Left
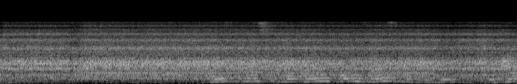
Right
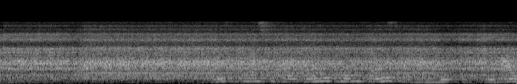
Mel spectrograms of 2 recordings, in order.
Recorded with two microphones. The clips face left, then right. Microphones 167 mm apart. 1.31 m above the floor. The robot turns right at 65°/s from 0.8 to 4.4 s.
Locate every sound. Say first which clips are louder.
2.1 s a man speaking: left 1 dB; 80° left, 2.5 m; by 5.2 s 125° right, 2.5 m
